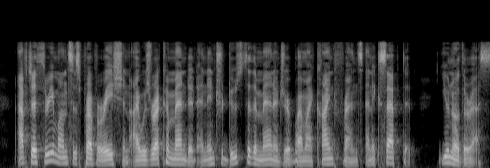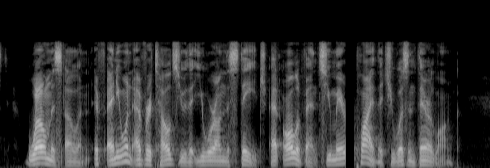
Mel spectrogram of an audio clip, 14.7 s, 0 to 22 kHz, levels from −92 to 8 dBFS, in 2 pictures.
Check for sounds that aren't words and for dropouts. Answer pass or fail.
fail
